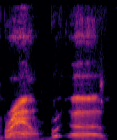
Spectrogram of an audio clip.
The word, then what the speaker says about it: Braun: It's spelled Braun, but I think you spell it. You say it Brown though, right?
